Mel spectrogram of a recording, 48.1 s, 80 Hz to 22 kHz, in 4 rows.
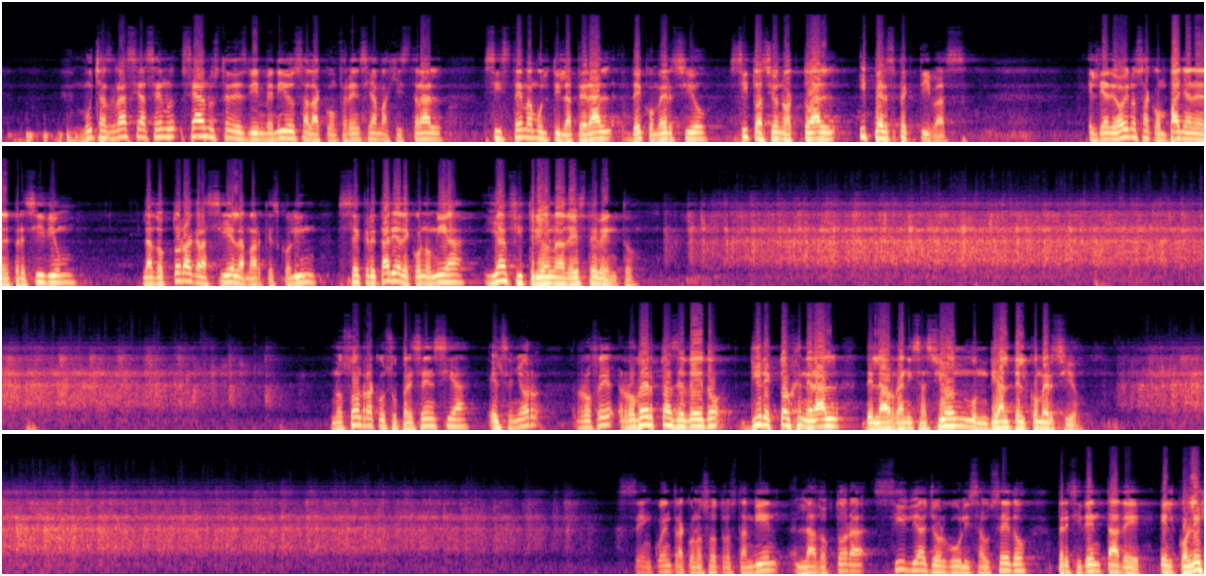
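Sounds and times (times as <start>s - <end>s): audience applauding: 18.6s - 26.9s, 35.2s - 42.0s.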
